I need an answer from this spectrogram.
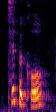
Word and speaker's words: typical: So, could you please describe, emphasis on the second syllable, describe a typical, emphasize the first syllable, typical day in your life?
